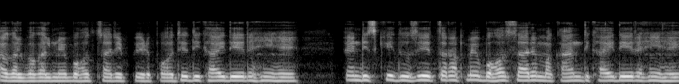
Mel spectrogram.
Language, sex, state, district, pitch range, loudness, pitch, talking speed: Hindi, male, Bihar, Araria, 165-185 Hz, -15 LUFS, 180 Hz, 185 wpm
